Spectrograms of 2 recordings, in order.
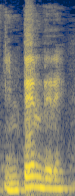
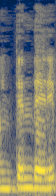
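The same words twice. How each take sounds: First: It is pronounced the Latin way. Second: It is pronounced the Spanish way. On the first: "nos dijo que la pronunciación era eh, Intendere" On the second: "lo lanzamos primero como Intendere porque algunas personas nos dijeron que podíamos eh, castellanizarlo"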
